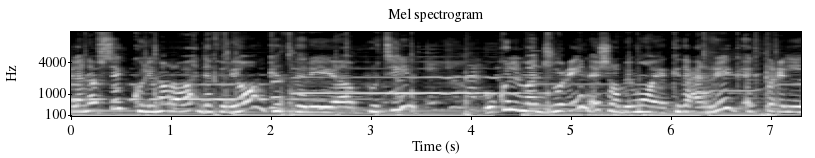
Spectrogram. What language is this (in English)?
Arabic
